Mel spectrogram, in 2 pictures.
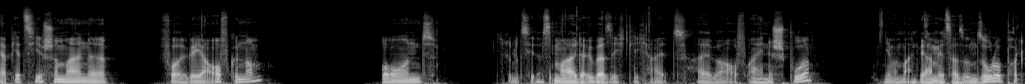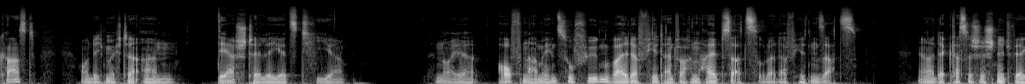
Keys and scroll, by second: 5.7 Delete, 6.5 Return.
